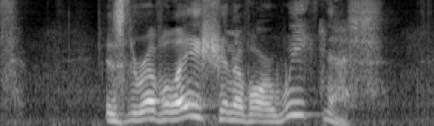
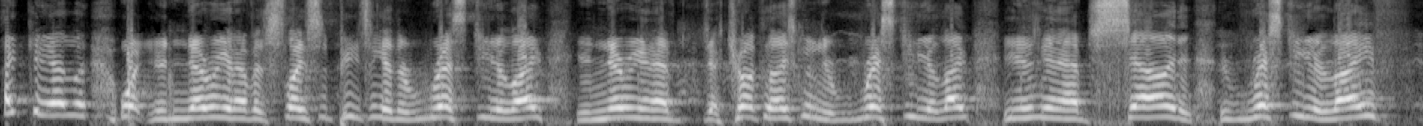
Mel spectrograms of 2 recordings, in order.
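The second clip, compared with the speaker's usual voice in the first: high, loud, desperate protest at the thought of no pizza; half-laughing panic, voice pitched up; frantic inner complaint, higher and louder; panicked inner voice; 4 semitones higher, 7 dB louder than usual. Retold or imitated. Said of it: "I remember thinking".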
